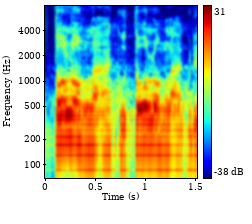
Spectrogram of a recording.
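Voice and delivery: very loud, high cry for help; desperate shout. Acted. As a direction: scream for help with everything left. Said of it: "Dia teriak begitu". (teriakan keras minta tolong)

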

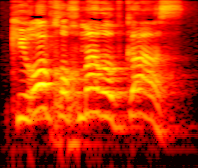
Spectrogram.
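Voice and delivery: loud, high proclaimed verse; preaching quote. Acted. Rabbi proclaiming Solomon's verse to the class, loud. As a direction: call out Solomon's words.

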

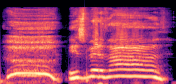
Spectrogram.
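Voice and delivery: surprised realization. Real, not acted. Streamer noticing the drawing has no crying, high surprised shout. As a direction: yelp it as it suddenly dawns on you.

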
